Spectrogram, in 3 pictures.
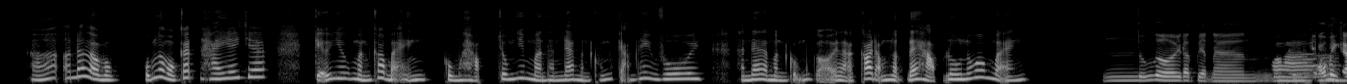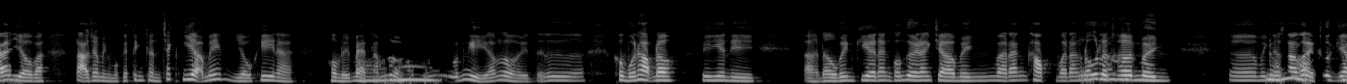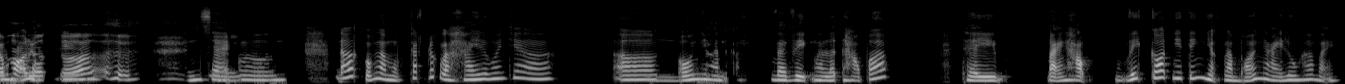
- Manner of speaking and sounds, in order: other background noise; tapping; "làm" said as "nàm"; chuckle; unintelligible speech; in English: "code"
- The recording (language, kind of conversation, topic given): Vietnamese, podcast, Làm sao để tự học mà không bị nản lòng?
